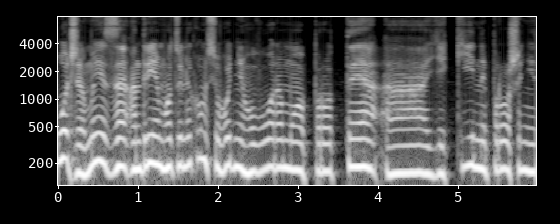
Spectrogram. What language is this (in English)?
Ukrainian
